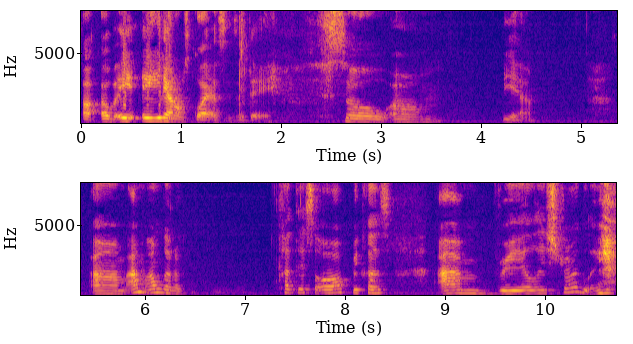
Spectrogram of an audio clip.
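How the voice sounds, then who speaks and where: A woman's voice at a very slow pace, with ordinary pitch variation, long and frequent pauses, and light background noise. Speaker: vlogger doing a raw food detox challenge. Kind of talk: casual video blog, talking to camera. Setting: self-recorded video at home. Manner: halting, with many fillers and pauses; slightly slurred, struggling to get words out. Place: home room. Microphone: webcam.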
